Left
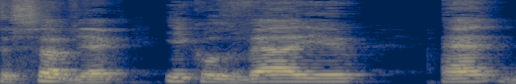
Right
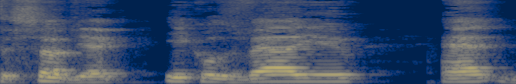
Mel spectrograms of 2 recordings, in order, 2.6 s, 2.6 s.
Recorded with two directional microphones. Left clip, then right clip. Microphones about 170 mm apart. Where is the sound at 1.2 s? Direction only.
20° right (ahead or behind).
